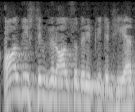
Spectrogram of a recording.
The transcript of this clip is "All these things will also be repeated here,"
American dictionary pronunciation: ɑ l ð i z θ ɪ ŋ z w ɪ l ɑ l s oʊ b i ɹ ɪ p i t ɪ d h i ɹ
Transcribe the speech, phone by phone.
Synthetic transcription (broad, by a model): ɑ l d i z t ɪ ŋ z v ɪ l ɑ l s oʊ b i ɹ ɪ p i t ɪ d h i ɹ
